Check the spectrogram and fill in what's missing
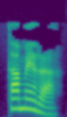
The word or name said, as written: kamera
